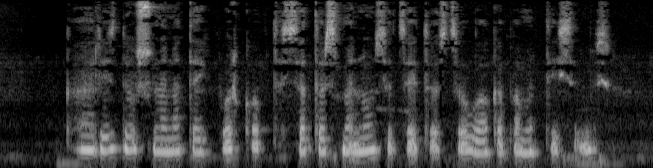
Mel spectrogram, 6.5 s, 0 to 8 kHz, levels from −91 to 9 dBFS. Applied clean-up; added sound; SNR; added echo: none; none; none; none.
